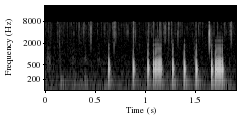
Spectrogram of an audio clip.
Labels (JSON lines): {"label": "biophony, knock croak", "recorder": "SoundTrap 300"}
